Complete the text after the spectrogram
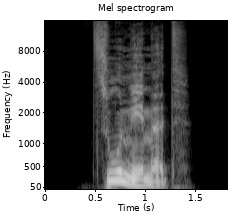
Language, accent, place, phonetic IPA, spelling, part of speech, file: German, Germany, Berlin, [ˈt͡suːˌneːmət], zunehmet, verb, De-zunehmet.ogg
- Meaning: second-person plural dependent subjunctive I of zunehmen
